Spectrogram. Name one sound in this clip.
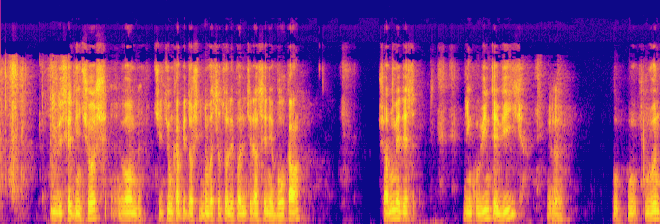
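A middle-aged man speaks calmly and steadily, close to a microphone.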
